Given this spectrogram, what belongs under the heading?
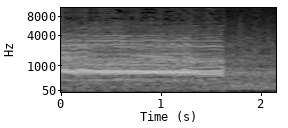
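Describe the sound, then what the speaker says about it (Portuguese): Atlético Acreano fans at Estádio Florestão in Acre during a Série C match against Paysandu, a loud sustained crowd roar and chant that suddenly drops off near the end. "a torcida do Galo aumenta o volume"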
